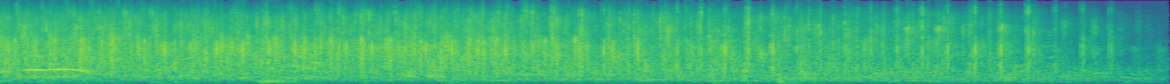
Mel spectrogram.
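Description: An audience applauds in a large hall, the clapping slowly fading.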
